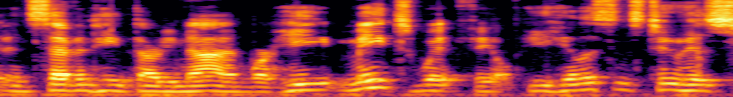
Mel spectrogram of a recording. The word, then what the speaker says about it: Whitefield: like Jonathan Edwards and George Whitfield that's spelled Whitefield but Whitfield brought T emotional passionate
